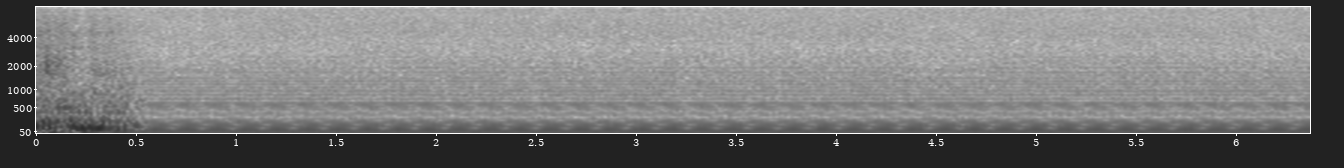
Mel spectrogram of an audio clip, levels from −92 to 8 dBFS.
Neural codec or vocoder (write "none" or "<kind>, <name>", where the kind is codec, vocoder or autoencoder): none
